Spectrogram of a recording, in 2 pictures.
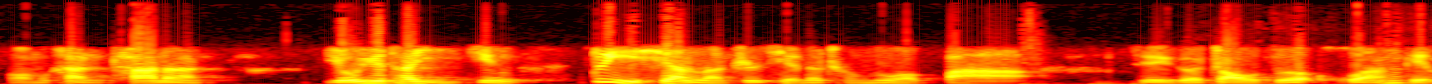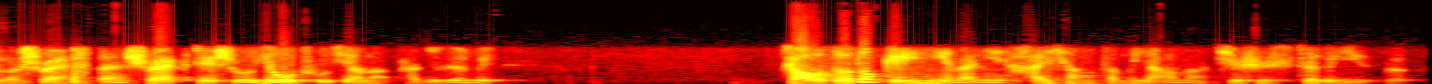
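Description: A man's voice: on the low side, very animated, normal speed, narrow, tinny audio, slight background noise. A man teaching English on a radio lesson, explaining film lines step by step.

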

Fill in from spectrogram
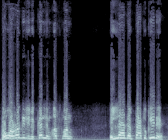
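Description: A man with an Egyptian Arabic accent delivers a religious lecture at a rapid clip. His voice sits high, and he presses his argument with one rhetorical question after another. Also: low-quality recording. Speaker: Islamic lecturer.

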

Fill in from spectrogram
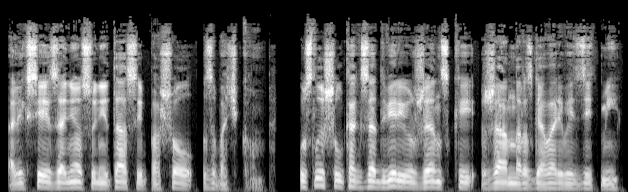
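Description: Male narrator, low voice, dry close recording, measured reading. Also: a little mellow, no echo. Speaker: audiobook narrator. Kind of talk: scripted narration.

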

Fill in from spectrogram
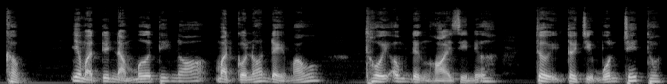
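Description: A man's voice: medium pitch, expressive, a little fast, slightly rough, voice pushed up. A man voicing a worried older village mother in an audio story, with an anxious, pleading manner.

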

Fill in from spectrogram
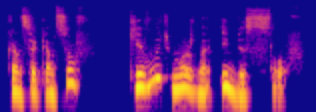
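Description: Expressive male audiobook narrator, very varied intonation. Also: a little high, measured pace, husky, dry recording, clean studio sound. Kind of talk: scripted fiction narration.

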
